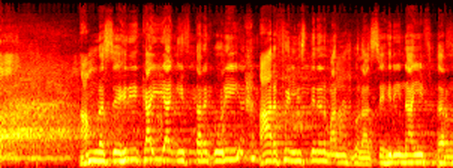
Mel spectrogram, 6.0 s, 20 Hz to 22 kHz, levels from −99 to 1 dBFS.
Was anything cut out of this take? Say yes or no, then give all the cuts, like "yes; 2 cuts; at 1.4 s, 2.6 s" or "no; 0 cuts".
yes; 1 cut; at 1.0 s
